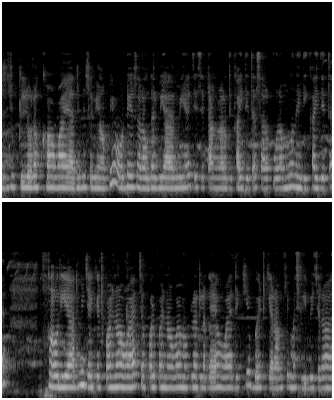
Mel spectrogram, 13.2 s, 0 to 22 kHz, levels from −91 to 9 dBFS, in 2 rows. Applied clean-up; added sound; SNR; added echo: none; none; none; reverberation time 0.4 s.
